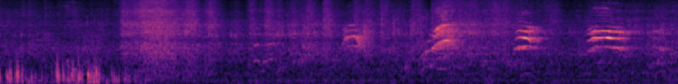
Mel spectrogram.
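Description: A small bird chirping: short, high, arching chirps, about one a second, starting a few seconds in and growing louder. Before them come a few soft thumps and a brief rush of noise.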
